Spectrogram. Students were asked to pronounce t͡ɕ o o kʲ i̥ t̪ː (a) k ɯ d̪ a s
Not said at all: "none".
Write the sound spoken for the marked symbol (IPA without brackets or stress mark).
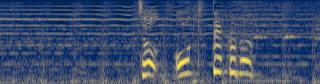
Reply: e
